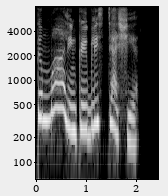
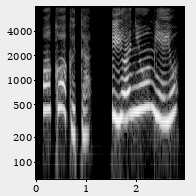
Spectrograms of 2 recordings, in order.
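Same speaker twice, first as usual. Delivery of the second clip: shy moon voice; 7 semitones higher, 4 dB louder than usual. Acted. Moon answers.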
